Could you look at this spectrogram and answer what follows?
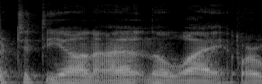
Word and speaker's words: Titania: titiana up right now how do you say titiana or what Titania TI T Titania Titania I call her titiana I don't know why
